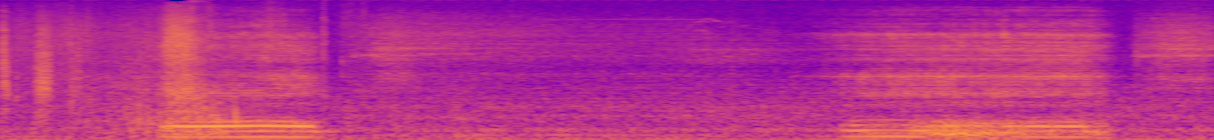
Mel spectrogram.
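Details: Two loud, buzzing snores on the in-breaths with quiet gaps between, from a Greek boy who claims he doesn't snore; plain snoring.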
